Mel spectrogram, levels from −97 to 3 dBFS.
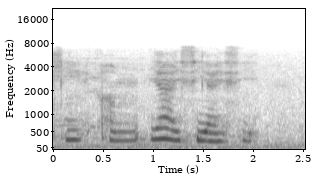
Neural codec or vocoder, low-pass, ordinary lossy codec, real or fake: none; 7.2 kHz; none; real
